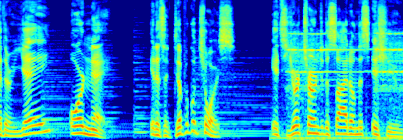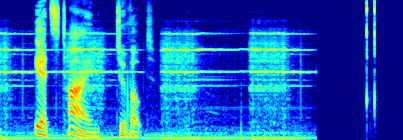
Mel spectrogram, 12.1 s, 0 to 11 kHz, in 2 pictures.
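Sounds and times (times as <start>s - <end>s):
high bell-like ringing tones: 4.1s - 10.8s
low hum: 4.1s - 10.8s.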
